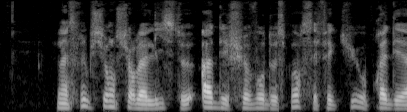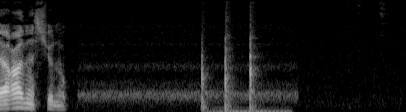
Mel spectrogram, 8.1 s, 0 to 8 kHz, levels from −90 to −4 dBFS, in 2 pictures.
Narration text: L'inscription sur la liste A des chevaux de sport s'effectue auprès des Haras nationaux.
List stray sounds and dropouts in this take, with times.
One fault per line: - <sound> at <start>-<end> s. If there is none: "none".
- thud at 6.1-7.0 s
